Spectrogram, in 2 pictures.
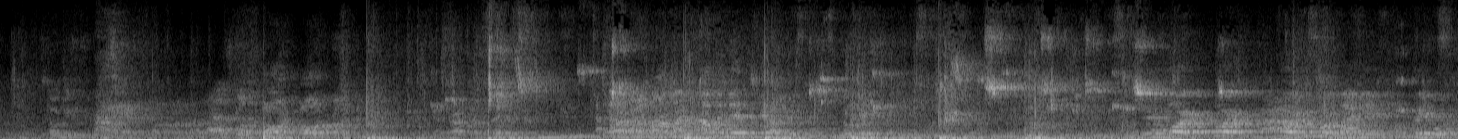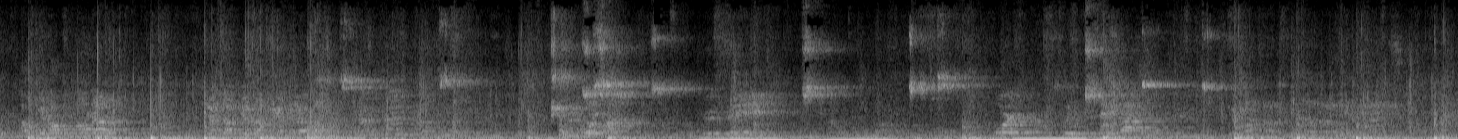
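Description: Young men shout and call to each other across an echoing gym.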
